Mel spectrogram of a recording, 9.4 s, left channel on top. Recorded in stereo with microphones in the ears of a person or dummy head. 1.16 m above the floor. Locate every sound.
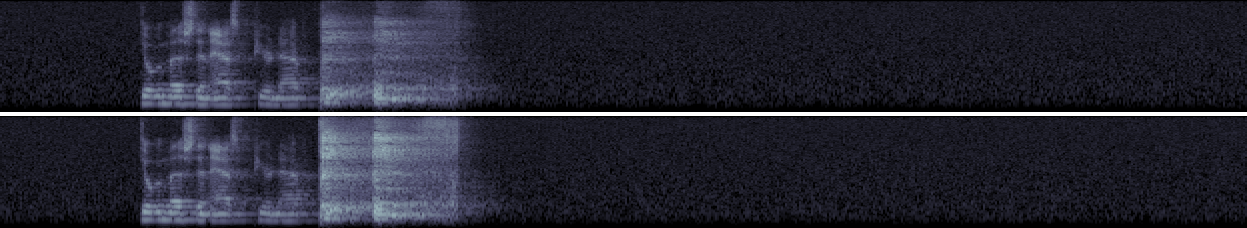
1.1 s a man speaking: 10° right (ahead or behind), 0.7 m; by 2.3 s 20° left (ahead or behind), 1.2 m
2.4 s throat clearing: 50° right (ahead or behind), 0.8 m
